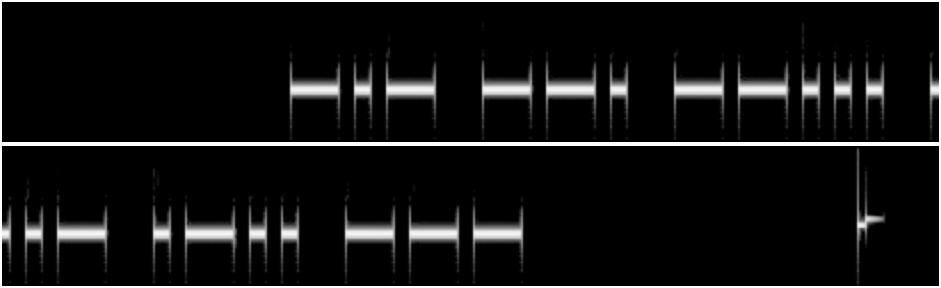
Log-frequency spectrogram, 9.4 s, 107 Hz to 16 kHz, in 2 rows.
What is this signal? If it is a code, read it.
Morse code, heard as a keyed tone, about 15 wpm, 700 Hz. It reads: KG7ULO
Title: USA Call Signs Repeated 3x 15wpm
